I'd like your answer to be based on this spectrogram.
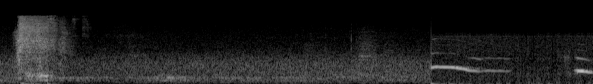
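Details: Dog sneezing: one brief, forceful nasal burst, then quiet room sound and a short high whine.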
